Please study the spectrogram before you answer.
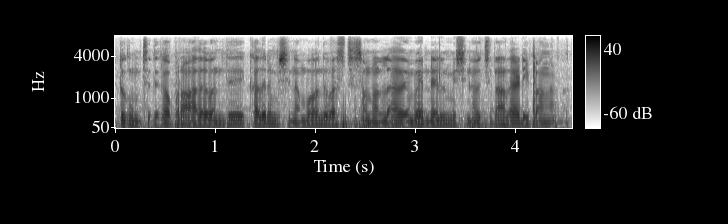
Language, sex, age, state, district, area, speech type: Tamil, male, 18-30, Tamil Nadu, Mayiladuthurai, urban, spontaneous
